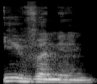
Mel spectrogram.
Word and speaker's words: evening: Evening, without the second E. Evening, evening.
